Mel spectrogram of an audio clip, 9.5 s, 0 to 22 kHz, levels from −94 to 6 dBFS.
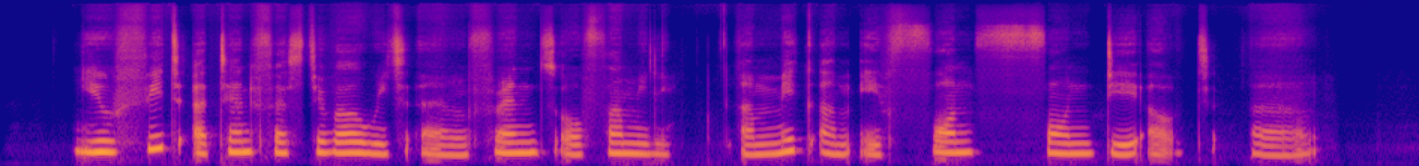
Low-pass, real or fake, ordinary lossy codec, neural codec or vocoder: none; fake; none; autoencoder, 48 kHz, 32 numbers a frame, DAC-VAE, trained on Japanese speech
